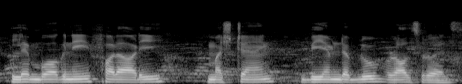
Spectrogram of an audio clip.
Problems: constant background noise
